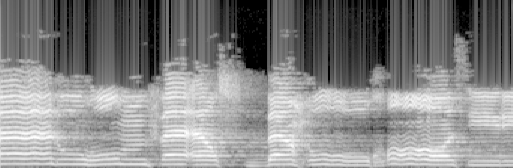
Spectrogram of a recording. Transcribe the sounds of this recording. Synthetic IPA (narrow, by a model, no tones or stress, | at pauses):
ad̪ʊɦʊmfaʔas | baħuxɔːsiɾi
